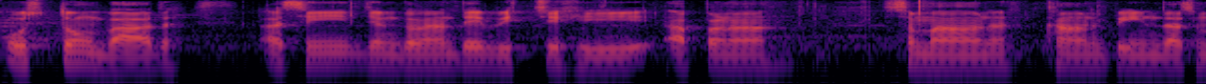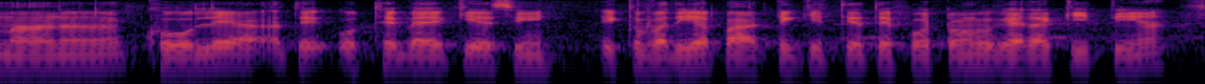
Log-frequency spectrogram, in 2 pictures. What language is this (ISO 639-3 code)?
pan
